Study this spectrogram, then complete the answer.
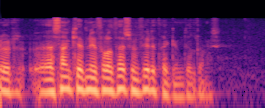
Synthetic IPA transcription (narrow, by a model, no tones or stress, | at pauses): ʏɾsamcʰɛp̬nɪfɾawθɛsːʏmfɪːɾɪɾt̪ʰajcʏmt̪ʰɪlt̪ʰawmɪs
